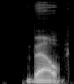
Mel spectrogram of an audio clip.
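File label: "valve", English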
